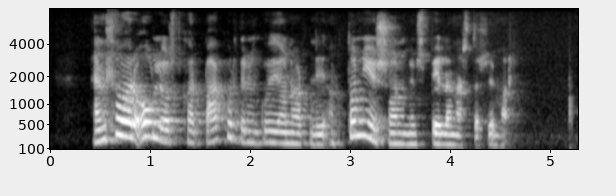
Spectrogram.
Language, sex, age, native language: Icelandic, female, 60-69, Icelandic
